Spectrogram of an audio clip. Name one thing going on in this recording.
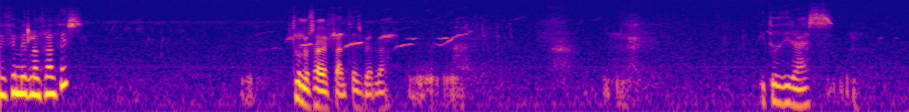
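A young woman speaks softly and tenderly up close.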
